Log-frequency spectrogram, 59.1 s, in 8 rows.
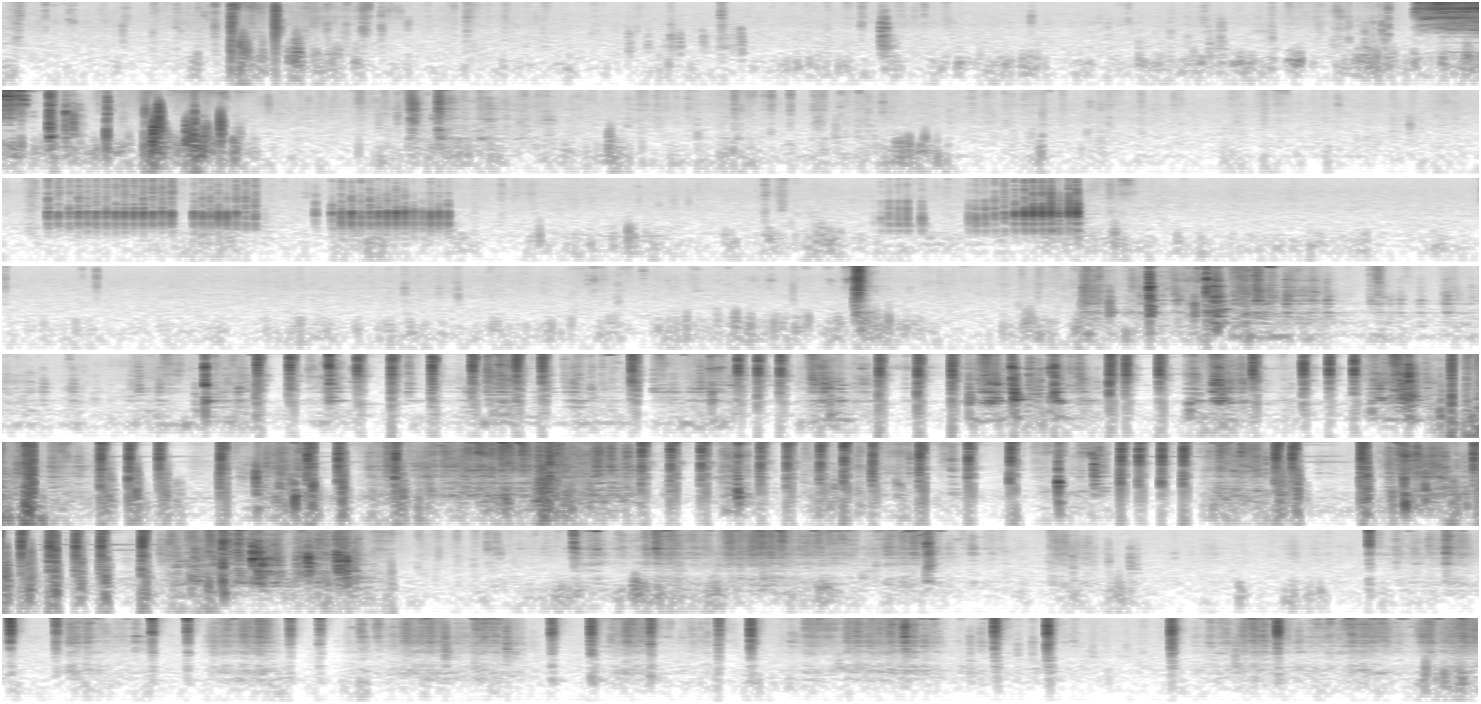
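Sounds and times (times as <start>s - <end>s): power fastening tool clicking: 7.1s - 7.6s.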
